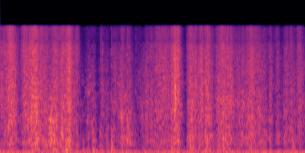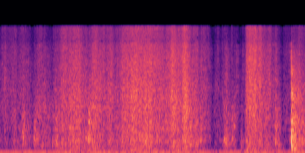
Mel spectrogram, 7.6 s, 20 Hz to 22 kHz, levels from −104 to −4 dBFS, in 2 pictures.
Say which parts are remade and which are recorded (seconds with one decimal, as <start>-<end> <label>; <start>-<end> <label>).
0.0-3.6 remade; 3.6-7.6 recorded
